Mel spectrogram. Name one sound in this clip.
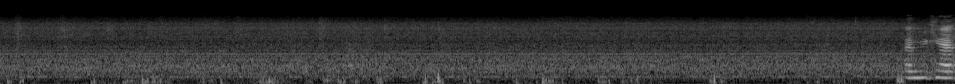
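A window air conditioner hums steadily.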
